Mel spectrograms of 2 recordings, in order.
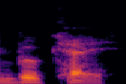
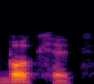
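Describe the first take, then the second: First: The name sounds like the French-style bouquet. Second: The name sounds like the ordinary word bucket.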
